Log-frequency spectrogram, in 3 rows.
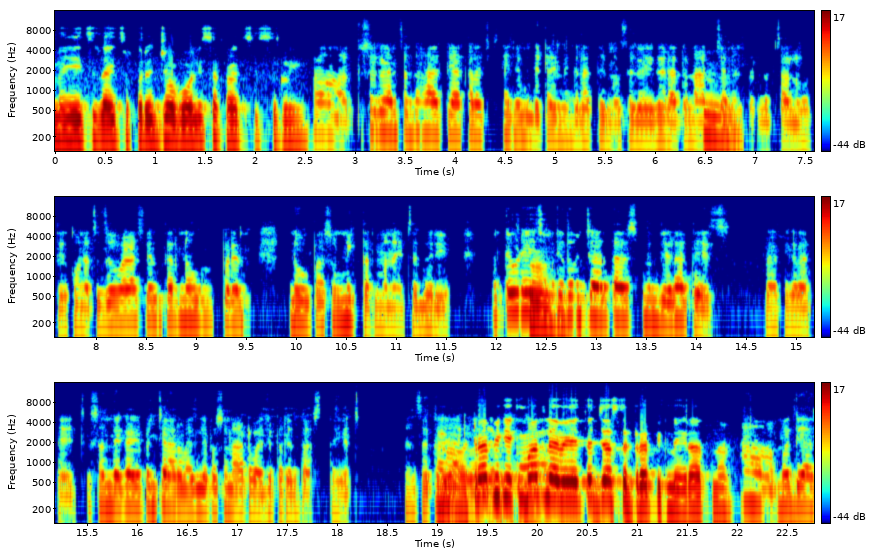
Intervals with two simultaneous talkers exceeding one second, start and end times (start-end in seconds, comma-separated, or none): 19.0-20.8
